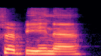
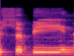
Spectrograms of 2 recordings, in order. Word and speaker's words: Sabine: if I could First, do we pronounce your name Sabine or Sabina? It's Sabina. Yeah, it the German pronunciation has sounds a little bit like an A for English speakers, um but if you if you do say Sabine, if it slips out, I answer to that as well.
